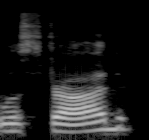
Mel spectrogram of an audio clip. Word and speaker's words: Lestrade: Yes, and that brings me to we're going to pronounce it Lestrade because everybody outside of the series pronounces it Lestrade.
